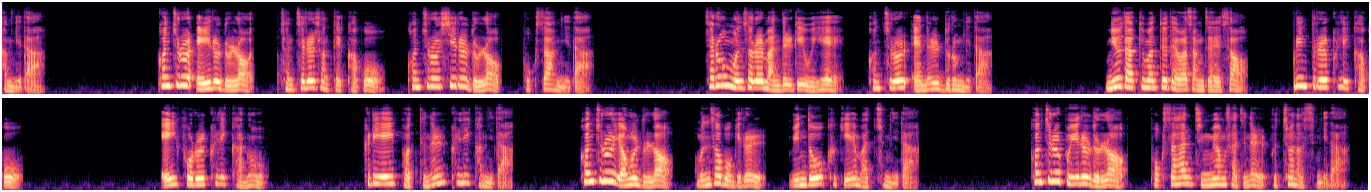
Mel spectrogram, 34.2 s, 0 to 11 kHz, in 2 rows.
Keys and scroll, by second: 1.8 ctrl+a, 5.1 ctrl+c, 10.7 ctrl+n, 24.2 ctrl+0, 29.9 ctrl+v.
